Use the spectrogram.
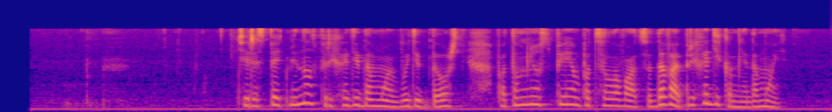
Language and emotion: Russian, positive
